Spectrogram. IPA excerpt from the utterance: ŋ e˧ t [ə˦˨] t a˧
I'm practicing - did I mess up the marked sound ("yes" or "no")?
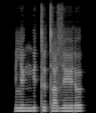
no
